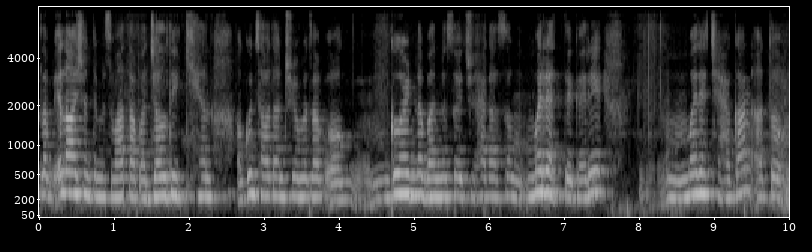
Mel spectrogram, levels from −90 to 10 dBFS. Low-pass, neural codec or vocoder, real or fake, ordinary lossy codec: 7.2 kHz; none; real; none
